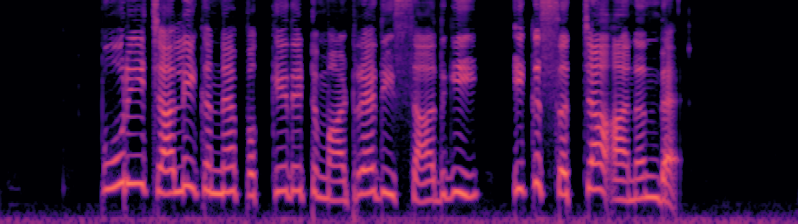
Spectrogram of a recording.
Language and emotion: Dogri, happy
